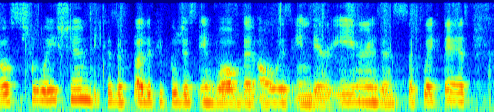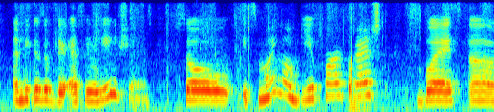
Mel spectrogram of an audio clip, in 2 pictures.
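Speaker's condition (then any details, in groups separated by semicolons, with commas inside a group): No condition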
